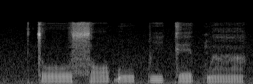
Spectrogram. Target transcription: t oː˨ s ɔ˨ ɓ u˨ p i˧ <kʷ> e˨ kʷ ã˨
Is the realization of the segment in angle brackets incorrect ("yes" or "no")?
yes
